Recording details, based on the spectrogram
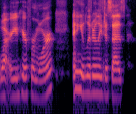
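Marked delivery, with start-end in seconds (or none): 0.0-1.1 mock cheeky, needling, challenging tone. Retelling how a character answers someone arriving: imitating a sassy retort. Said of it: "she's trying to sass him already".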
